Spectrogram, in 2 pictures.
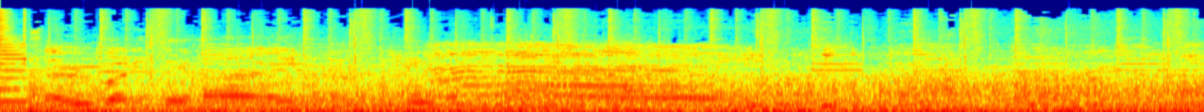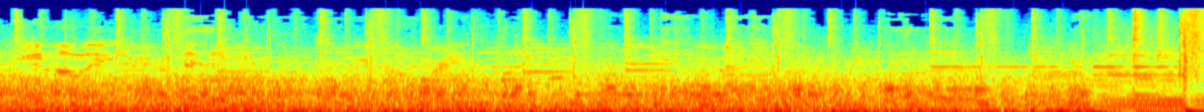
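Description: Steady road and engine noise inside a moving car's cabin, with passengers' voices in the first few seconds.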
